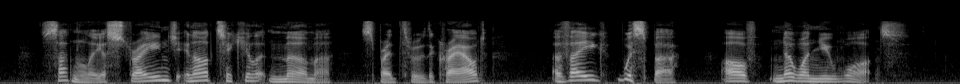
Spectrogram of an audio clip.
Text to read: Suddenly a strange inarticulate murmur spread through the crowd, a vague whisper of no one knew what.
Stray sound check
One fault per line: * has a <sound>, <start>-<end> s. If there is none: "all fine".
all fine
